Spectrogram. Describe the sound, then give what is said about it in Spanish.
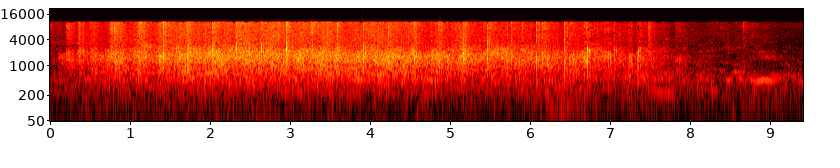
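Sustained applause from an audience for the mayors of the Montevideo department and their teams, a dense steady patter of many hands clapping that holds for several seconds before thinning out toward the end. “Por el departamento de Montevideo, llamamos a los alcaldes que se encuentren presentes con sus equipos. Un aplauso.”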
